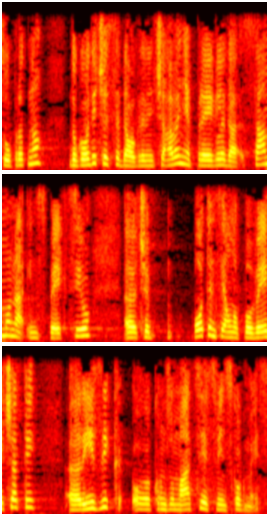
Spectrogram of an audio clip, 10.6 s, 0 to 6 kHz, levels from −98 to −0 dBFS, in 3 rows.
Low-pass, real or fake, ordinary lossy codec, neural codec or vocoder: 5.4 kHz; real; none; none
